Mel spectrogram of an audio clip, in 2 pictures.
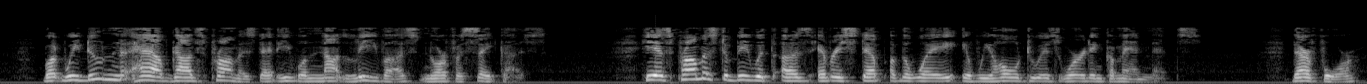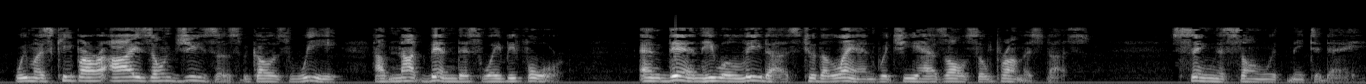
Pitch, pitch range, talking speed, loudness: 140 Hz, 120-160 Hz, 160 wpm, -21 LUFS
